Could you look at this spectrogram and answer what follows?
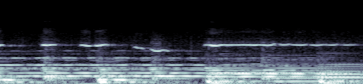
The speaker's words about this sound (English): You ask him why and he'll say, I'm whistling my worries away.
